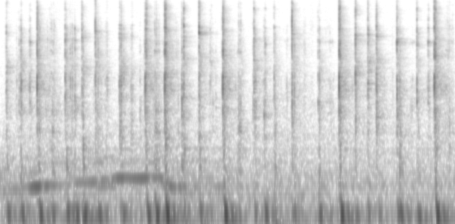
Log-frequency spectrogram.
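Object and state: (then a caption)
Plastic computer keyboard. Rapid typing with long nails on a black plastic computer keyboard produces a fast, uneven stream of sharp, bright clicks over a low, thuddy body. Each keystroke dies away almost instantly.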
